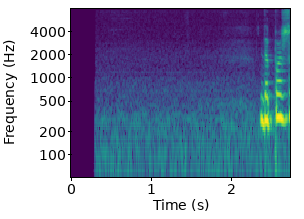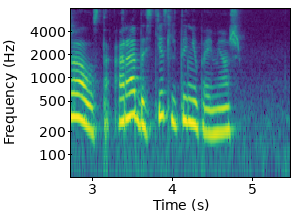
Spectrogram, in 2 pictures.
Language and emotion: Russian, positive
